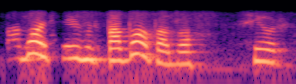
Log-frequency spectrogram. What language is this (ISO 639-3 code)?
asm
